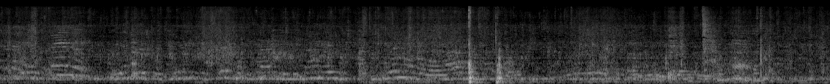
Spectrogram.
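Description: Indistinct background talk, including a child's voice, in a small room, with two sharp clicks or taps close together about midway through.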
